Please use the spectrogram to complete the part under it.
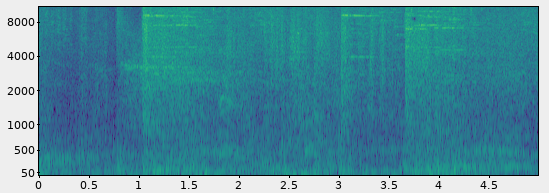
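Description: Game characters clash with bursts of spell and impact effects.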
